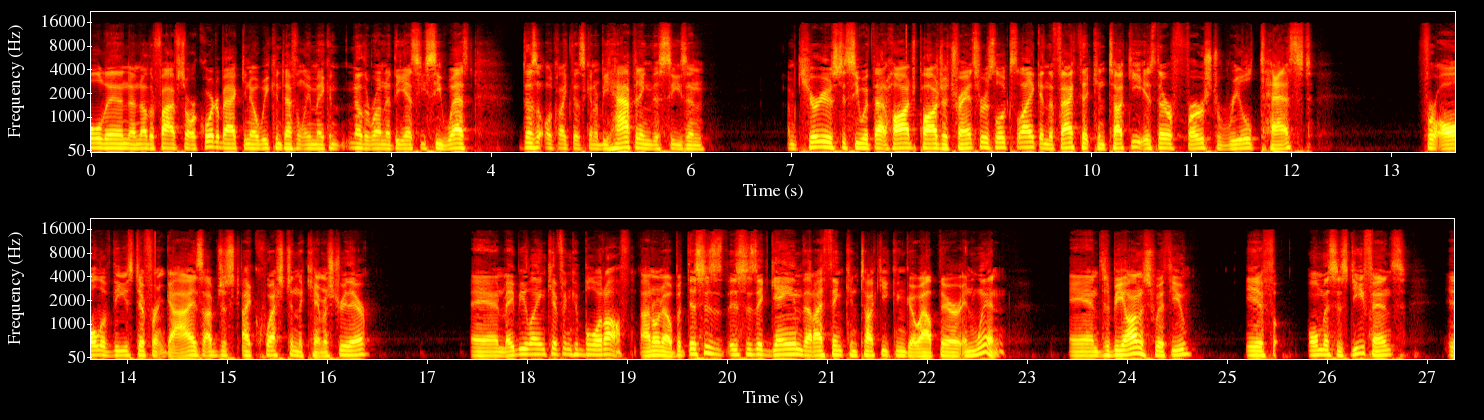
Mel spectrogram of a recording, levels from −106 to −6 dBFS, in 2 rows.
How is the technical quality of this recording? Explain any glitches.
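Two isolated glitches stand out in the speech. At 8.16 s and 14.29 s there is a bit error spike. A single flipped bit makes one sample jump, reaching about -15 dBFS, then return. Each is heard as a sharp, broadband tick unrelated to the speech.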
